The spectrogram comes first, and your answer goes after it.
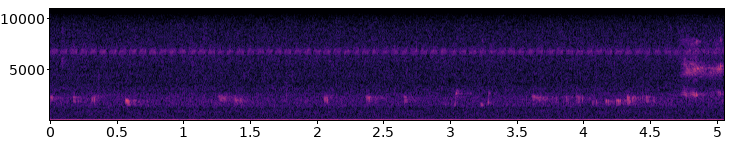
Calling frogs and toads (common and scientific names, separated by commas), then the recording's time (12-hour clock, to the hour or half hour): pointedbelly frog (Leptodactylus podicipinus), Pithecopus azureus
~4am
